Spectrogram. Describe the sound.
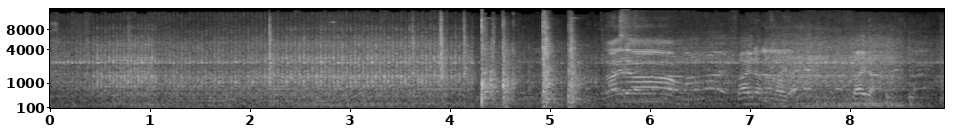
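Engine rumble from lorries driving ahead in a procession accompanied by singing and a small bowl played as a tabla, steady and continuous, broken by a few sharp knocks, with voices joining toward the end.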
